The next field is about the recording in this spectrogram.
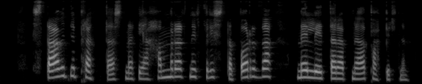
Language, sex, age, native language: Icelandic, female, 40-49, Icelandic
